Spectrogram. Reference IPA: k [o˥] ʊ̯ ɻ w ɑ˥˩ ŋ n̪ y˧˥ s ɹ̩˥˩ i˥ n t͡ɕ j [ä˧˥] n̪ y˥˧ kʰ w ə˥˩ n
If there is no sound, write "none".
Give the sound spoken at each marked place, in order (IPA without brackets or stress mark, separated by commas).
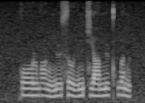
o˥, ä˥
